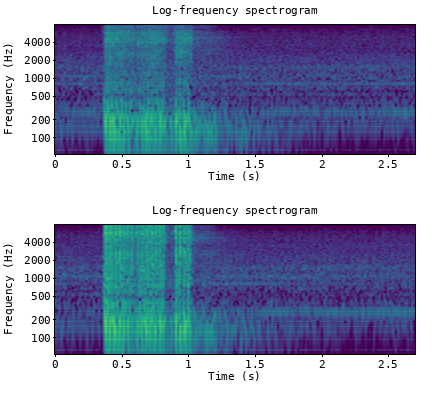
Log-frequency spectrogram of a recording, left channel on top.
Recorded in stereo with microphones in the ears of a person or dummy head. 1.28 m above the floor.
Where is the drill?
55° right (ahead or behind), 0.7 m.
